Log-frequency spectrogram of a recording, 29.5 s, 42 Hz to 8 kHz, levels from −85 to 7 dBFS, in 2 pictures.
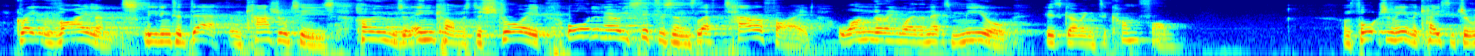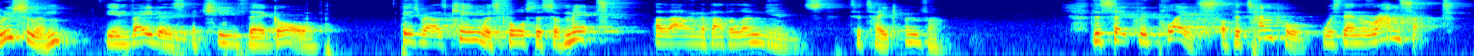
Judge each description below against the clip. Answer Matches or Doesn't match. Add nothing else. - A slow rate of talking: Matches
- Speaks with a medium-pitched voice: Matches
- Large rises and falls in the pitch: Matches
